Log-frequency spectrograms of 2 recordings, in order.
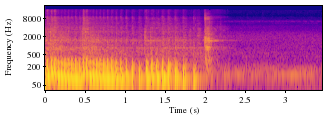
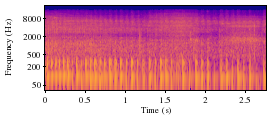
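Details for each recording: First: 2002 Honda TRX250EX quad left outside under a tarp for 10 years, first start after fuse replacement and fuel additive: uneven single-cylinder idle with rapid knocking, cuts out and restarts; stethoscope places knock near the clutch, owner hopes clutch adjustment fixes it. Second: 2002 Honda TRX250EX quad, sat outside 10 years, after work and reassembly: quick even single-cylinder putter about fifteen beats a second with no misses; idle sounds steady, healthy and better than before.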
